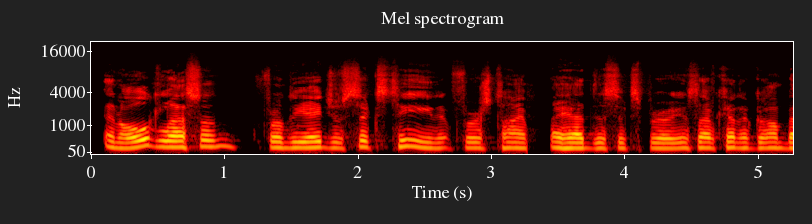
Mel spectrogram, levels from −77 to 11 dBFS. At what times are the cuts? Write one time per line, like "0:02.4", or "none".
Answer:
0:03.3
